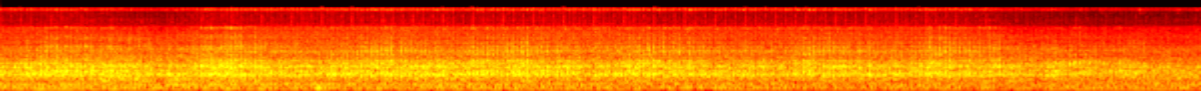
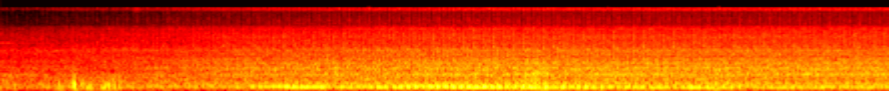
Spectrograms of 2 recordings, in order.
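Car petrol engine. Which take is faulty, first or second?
first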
